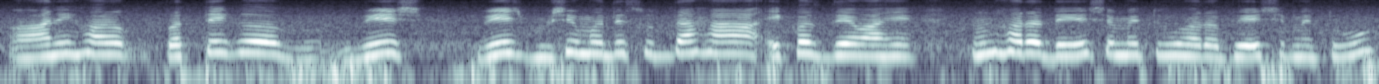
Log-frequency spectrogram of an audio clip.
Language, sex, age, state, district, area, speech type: Marathi, female, 30-45, Maharashtra, Amravati, urban, spontaneous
